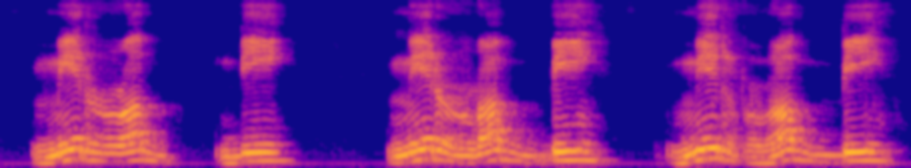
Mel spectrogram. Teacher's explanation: নুন সাকিনের বাম পাশে র অক্ষর পাইলে র এর উপরে তাসদিদ ধরে গুন্না ছাড়া পড়িবে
